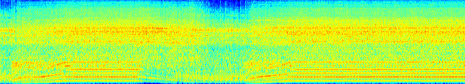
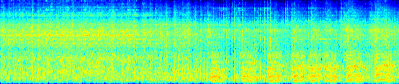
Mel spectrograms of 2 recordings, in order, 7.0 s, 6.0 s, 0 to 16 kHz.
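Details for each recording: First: Stihl HS45 hedge trimmer two-stroke with a replacement HIPA carburetor kit, in about 90°F heat, restarted without choke or purge. Revs climb cleanly to a high buzz twice and settle back without stumbling, running normally. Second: Stihl hedge trimmer with a HIPA replacement carburetor and fresh fuel, locked on high throttle after starting: high buzzy two-stroke note with uneven, stumbling pulses and hesitation; running lean, mixture adjustment needs opening up.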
